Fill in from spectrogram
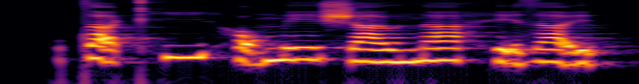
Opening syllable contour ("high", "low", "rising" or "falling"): falling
